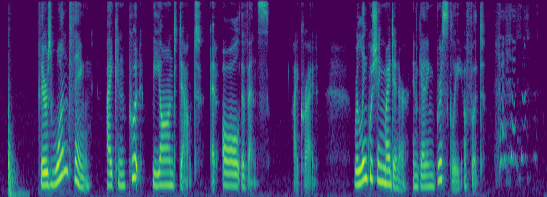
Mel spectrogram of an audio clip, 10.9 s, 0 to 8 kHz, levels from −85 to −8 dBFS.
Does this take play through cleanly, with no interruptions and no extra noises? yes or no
no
